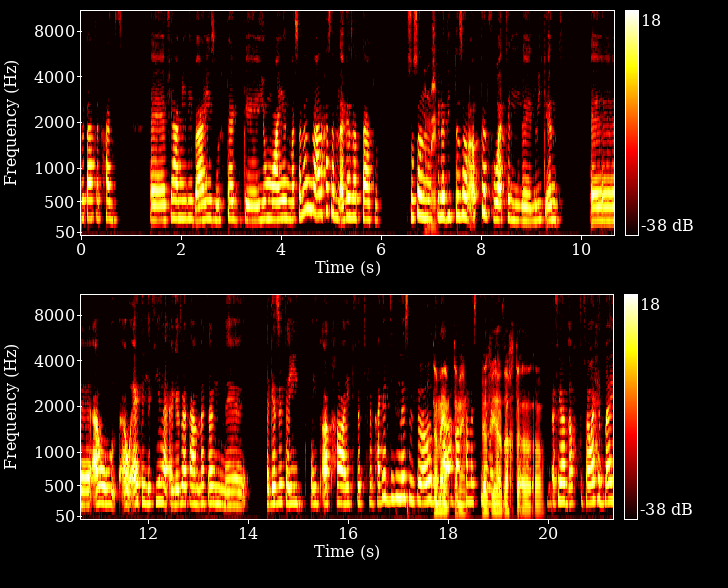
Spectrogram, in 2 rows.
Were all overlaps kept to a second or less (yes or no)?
no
